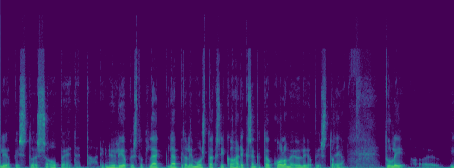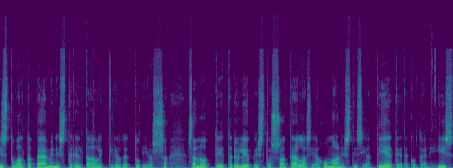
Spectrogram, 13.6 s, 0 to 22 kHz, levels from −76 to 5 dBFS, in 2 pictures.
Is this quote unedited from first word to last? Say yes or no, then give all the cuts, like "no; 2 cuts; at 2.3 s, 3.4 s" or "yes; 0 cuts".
no; 6 cuts; at 1.6 s, 2.7 s, 5.0 s, 8.9 s, 10.3 s, 11.1 s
